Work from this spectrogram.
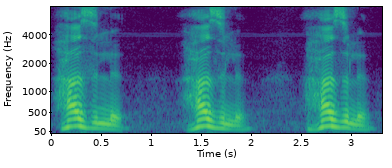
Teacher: زا بھی ساکن ہے اور آخری میں لام بھی ساکن ہو رہا ہے وقف کی وجہ سے ، لہذا اس کو بھی لام کی آواز کو ظاہر کرنا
